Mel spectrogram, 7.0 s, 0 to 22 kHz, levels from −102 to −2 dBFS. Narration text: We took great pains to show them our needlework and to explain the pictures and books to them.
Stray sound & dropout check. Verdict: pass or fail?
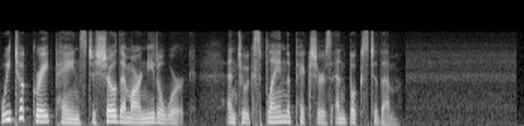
pass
